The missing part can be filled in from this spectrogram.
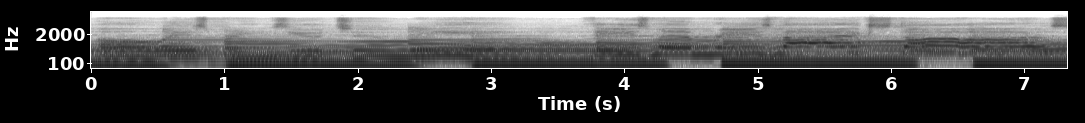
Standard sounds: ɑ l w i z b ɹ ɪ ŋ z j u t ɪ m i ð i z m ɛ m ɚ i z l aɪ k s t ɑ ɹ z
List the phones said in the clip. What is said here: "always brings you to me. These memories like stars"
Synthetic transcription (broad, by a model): ɑ l w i z b ɹ ɪ ŋ z j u t ɪ m i ð i z m ɛ m ɚ i z l aɪ k s t ɑ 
